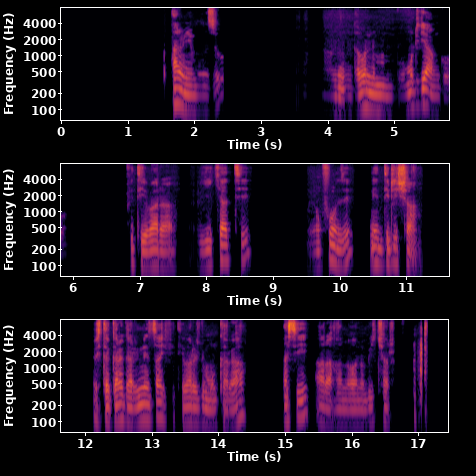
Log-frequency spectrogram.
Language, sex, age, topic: Kinyarwanda, male, 36-49, finance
